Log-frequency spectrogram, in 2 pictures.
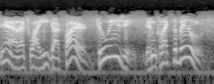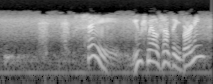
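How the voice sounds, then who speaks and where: A man's voice: sits high, huge pitch swings, normal speed. A man acting a cheeky, nosy laundry delivery man in a 1930s radio comedy-drama. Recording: tinny, noisy 1930s radio recording.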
